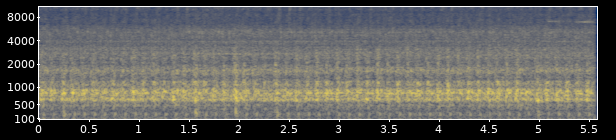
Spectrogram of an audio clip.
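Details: 2013/2014 Honda Fan 125 (modified, 160 parts) after a cam timing chain replacement to cure a metal-on-metal noise under load from second gear up: steady, even single-cylinder idle with a soft low thump, no top-end rattle. Healthy.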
